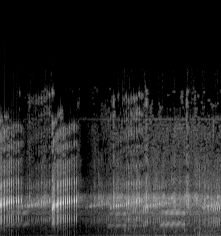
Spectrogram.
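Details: At night along a swamp shoreline, a Boreal Chorus Frog (Pseudacris maculata), a species that calls almost all summer, gives short, rising, rapidly pulsed creaks like a thumb run along a comb.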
